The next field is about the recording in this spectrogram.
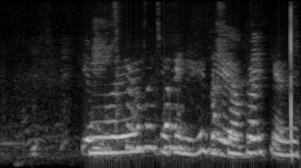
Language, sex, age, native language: Icelandic, male, 11, Icelandic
